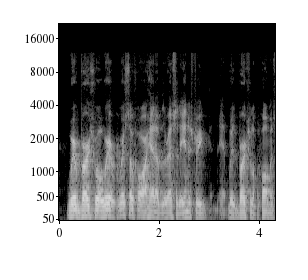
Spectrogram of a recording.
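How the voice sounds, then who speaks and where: A man with a Southern US accent and a fairly low voice. He talks very fast. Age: 70s. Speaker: insurance agency owner. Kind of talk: interview. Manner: animated.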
